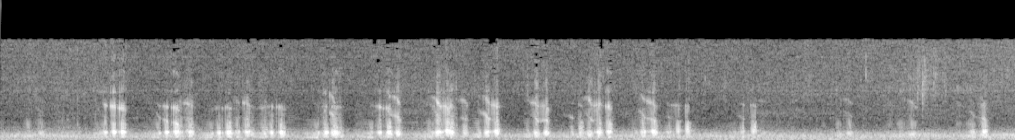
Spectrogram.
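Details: Wood frogs giving their courtship mating call, a quick run of hoarse, duck-like clucks.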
